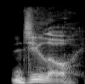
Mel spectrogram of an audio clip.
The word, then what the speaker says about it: Jinro: I would say Jinro, but in Korean, they pronounce that. – Jilo, yeah. – Jilo, yeah. So anyway, it's Jilo Fresh, which is their neutral version.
